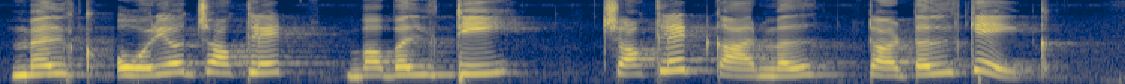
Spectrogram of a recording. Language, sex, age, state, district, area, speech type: Sindhi, female, 18-30, Gujarat, Kutch, urban, spontaneous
